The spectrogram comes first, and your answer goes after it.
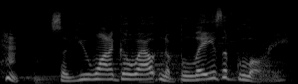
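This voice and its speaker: Brief: woman doing a taunting young mercenary, cool and mocking, slightly high, measured delivery, long reverb over game score. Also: expressive, faint music behind, lightly acted. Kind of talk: game cutscene voice acting.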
